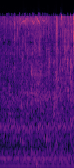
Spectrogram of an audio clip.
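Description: An aquarium drain pipe in a fishroom gurgles steadily, a close, continuous watery rush with a low hum underneath and a brief deeper glug partway through.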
